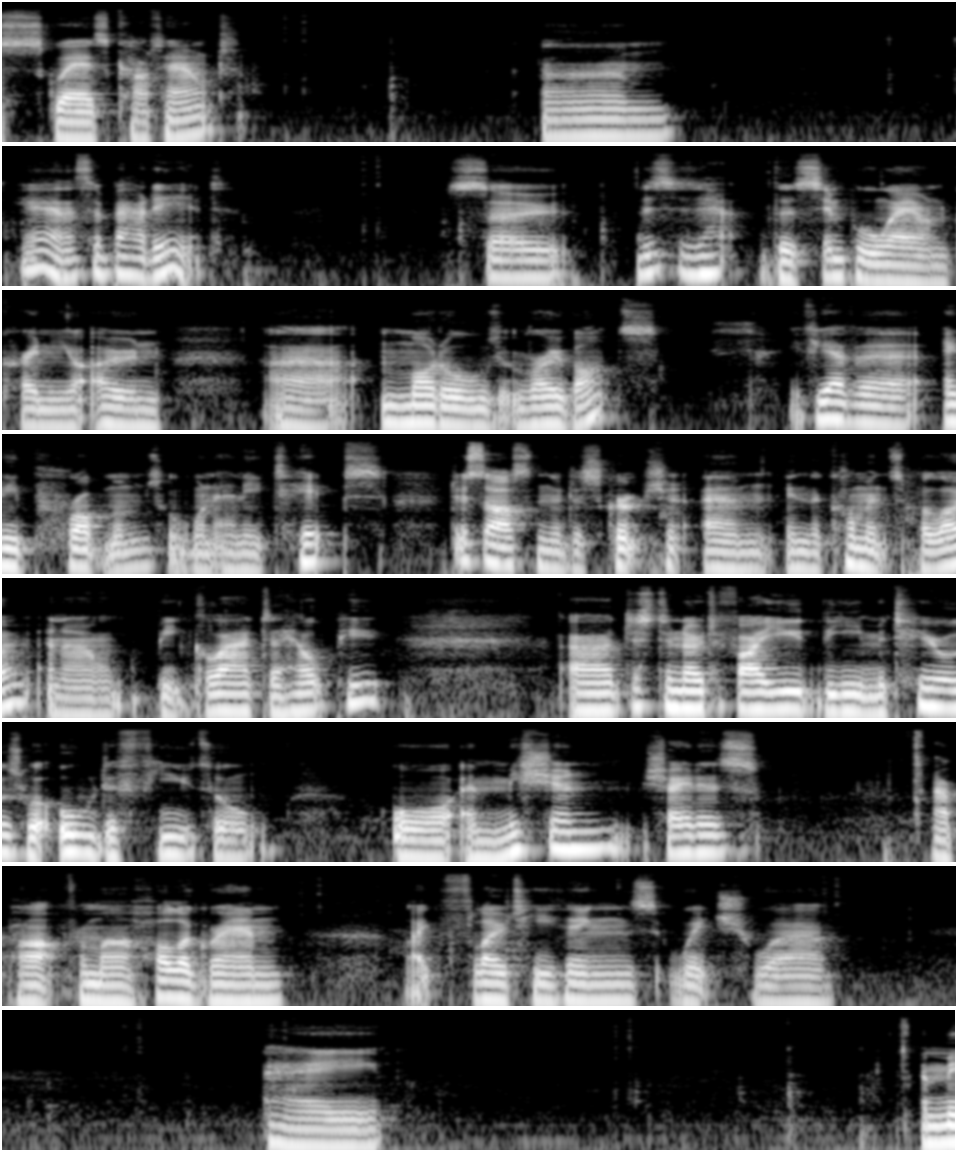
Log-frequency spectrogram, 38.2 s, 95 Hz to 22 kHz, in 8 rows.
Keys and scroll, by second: 7.5 a.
